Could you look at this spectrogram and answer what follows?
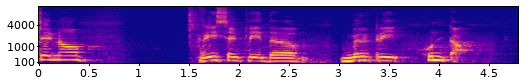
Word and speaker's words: junta: know recently the military kunta this is the spanish word and this is pronounced with an edge okay the junta captured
